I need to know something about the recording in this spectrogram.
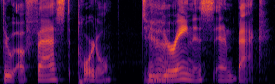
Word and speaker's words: Uranus: I feel like I went through a fast portal to Uranus and back. It's pronounced Uranus.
